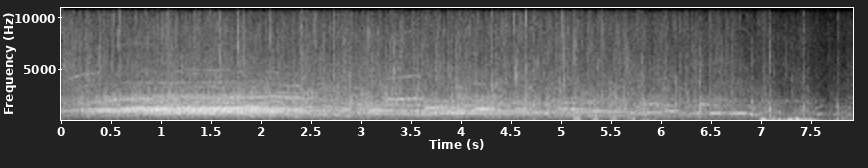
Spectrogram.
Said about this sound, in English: But for now, without further ado, let's give a big hand to Tony Bradman.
